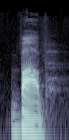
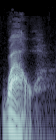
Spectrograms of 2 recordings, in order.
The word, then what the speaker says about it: Vav: An Englishman that learns Hebrew pronounces it the way a German does, Vav, V-A-V. Americans pronounce it Wow, W-A-W, which is correct, both of them, either one of them.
